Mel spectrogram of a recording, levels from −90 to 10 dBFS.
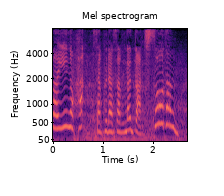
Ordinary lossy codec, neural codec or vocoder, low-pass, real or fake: none; codec, 16 kHz, 2 kbps, FunCodec, trained on LibriTTS, 25 frames a second; none; fake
